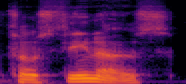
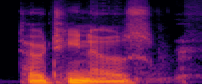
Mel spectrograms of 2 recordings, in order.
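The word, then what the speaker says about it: Totino's: I I swear when I was a kid, it's Tostinos. It's never been Tostinos. It's always been Totinos.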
